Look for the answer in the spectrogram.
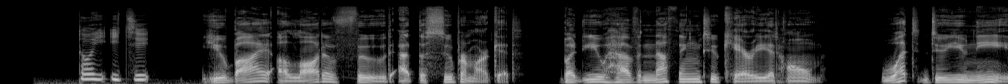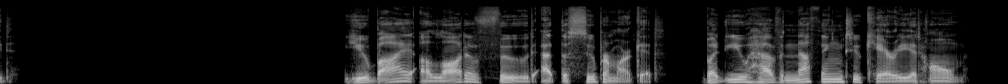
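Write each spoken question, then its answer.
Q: What do you need?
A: A bag to carry the food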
